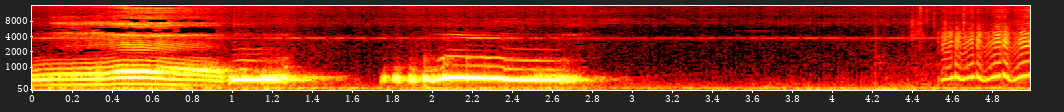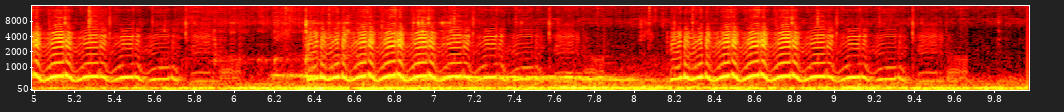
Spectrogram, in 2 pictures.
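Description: White puter pelung (ringneck dove) cooing: two loud, drawn-out coos in the first three seconds, the first rising then falling. After a pause come three quieter, quavering coos.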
